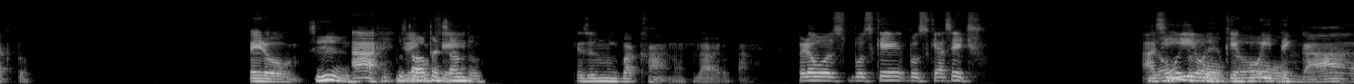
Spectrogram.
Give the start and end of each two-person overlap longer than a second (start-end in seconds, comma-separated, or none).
3.5-4.8, 11.4-12.9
